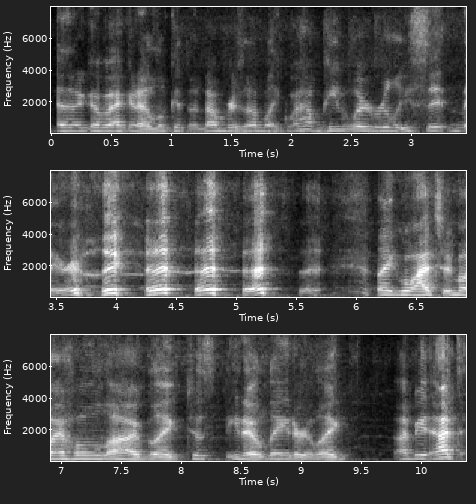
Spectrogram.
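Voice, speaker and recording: A man chats casually on a livestream, rambling with lots of filler words and frequent laughter. His voice is high-pitched, bright and forceful, and he sounds congested and nasal.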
